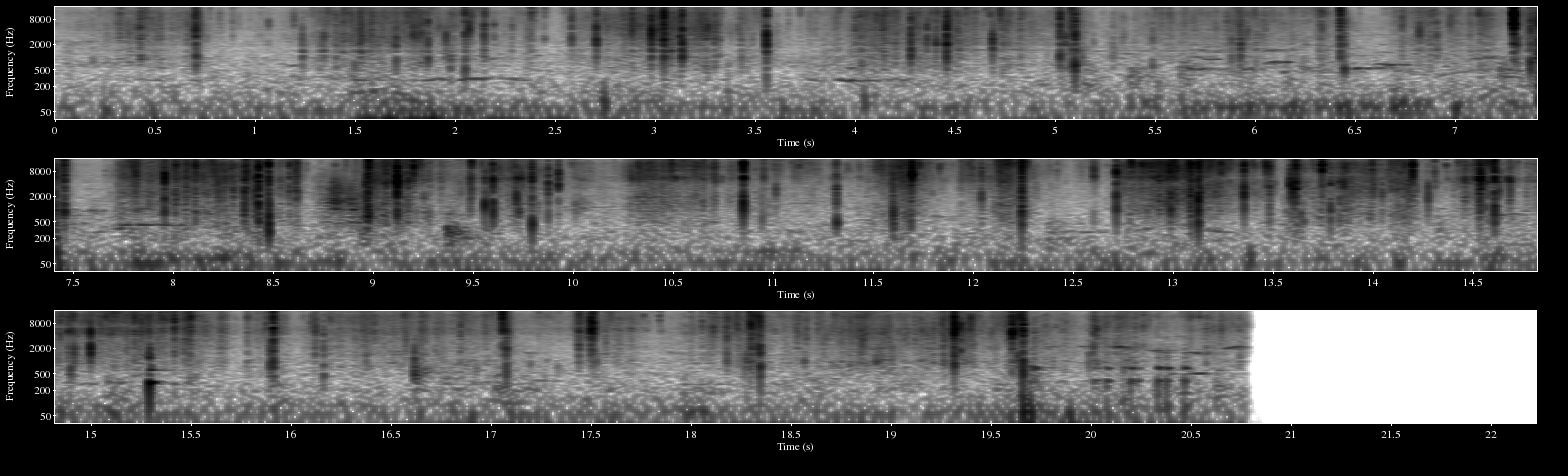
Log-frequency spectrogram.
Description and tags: Pas dans la neige
Human or animal steps in the snow made with fingers pressing a bag with hard salt.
